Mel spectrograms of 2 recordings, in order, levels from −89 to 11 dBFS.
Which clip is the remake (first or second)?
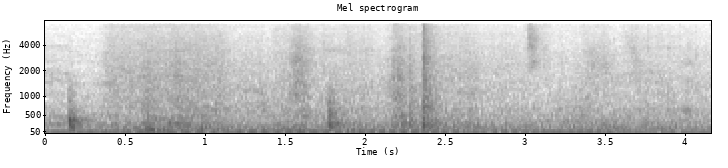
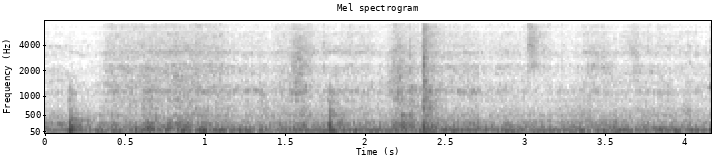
second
